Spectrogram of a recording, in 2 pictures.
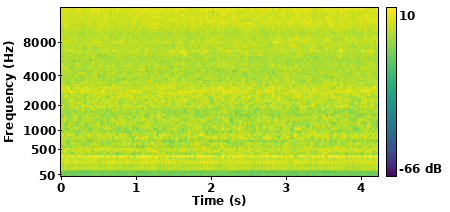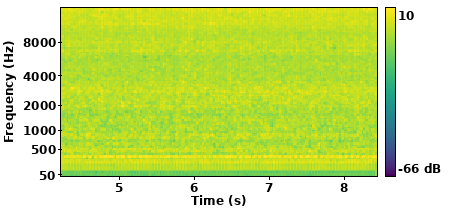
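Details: Harbor Freight Predator 3500 W generator, about 25 hours, new oil and NGK VPR7ES plug, running a 15K AC, six lights and a TV at 15.1 A, 1800 W, 121 V: steady, even drone at constant speed, no surging, misses or knocks; carries the load smoothly.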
